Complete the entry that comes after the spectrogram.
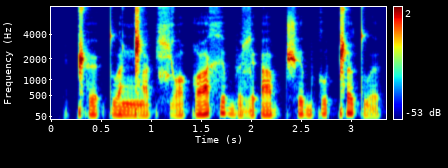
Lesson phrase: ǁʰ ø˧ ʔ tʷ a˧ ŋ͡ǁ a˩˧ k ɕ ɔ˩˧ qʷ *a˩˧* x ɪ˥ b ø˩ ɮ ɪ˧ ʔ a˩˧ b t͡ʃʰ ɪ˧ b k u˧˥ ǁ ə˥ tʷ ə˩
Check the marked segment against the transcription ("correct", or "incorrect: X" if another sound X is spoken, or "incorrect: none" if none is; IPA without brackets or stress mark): incorrect: a˧˥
